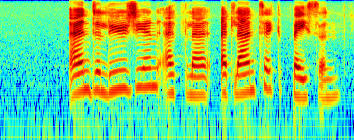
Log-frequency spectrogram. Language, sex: English, female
